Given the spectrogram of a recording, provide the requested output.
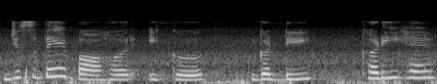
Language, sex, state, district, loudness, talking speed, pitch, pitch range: Punjabi, female, Punjab, Kapurthala, -16 LUFS, 95 wpm, 245 Hz, 225-305 Hz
